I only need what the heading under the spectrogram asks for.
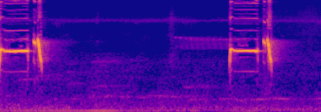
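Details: Lively prinia song, used as a lure for training birds: two harsh, buzzy phrases, each a level rattling note followed by a quick downward-sweeping chirp, separated by two seconds of near silence.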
